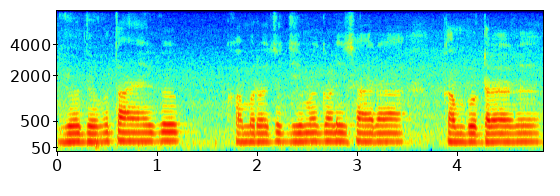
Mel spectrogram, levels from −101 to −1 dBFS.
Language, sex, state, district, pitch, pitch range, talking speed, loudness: Rajasthani, male, Rajasthan, Churu, 135 Hz, 135-140 Hz, 145 wpm, -17 LUFS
